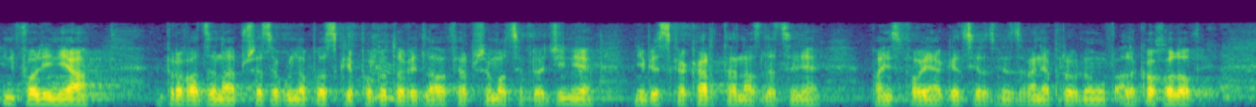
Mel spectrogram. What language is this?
Polish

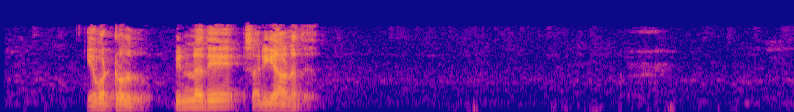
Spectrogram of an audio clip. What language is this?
Tamil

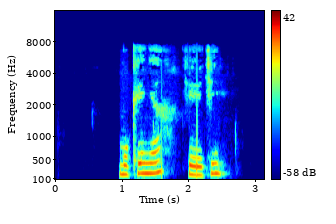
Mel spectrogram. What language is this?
Ganda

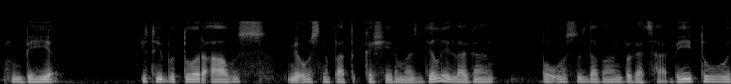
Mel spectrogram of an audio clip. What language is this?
Kashmiri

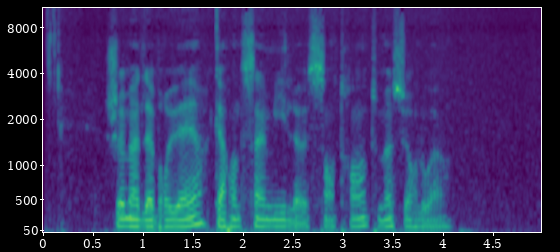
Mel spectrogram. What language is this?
French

